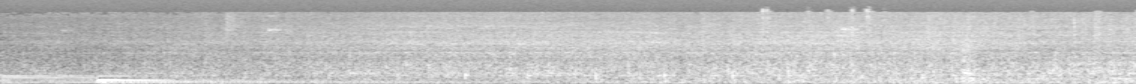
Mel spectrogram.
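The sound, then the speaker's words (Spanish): A moving train produces a soft, steady rumble and low rattling of rolling wheels, with a single brief thud near the start, then an even, faint drone throughout. “El tren está en movimiento.”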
